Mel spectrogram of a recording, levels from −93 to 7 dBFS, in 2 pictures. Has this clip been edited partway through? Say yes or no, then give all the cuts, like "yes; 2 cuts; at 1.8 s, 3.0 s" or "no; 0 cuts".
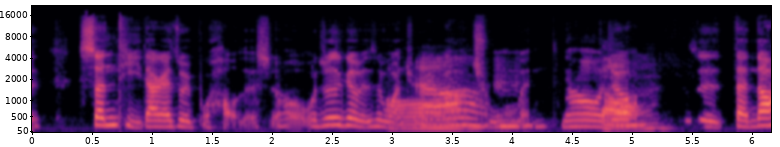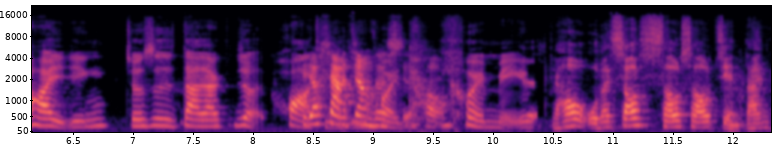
yes; 3 cuts; at 4.3 s, 6.8 s, 8.1 s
